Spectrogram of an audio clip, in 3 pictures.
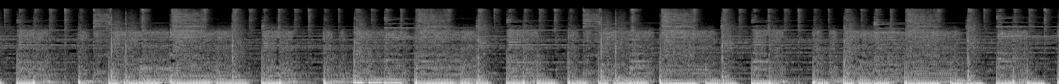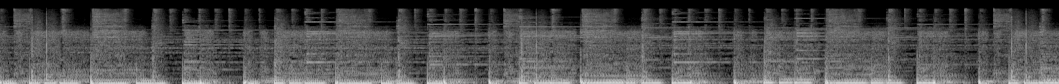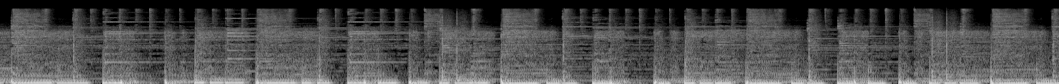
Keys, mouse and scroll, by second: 0.4 a, 0.7 middle click, 1.7 alt+right click, 1.9 x, 3.1 alt+right click, 3.3 x, 4.6 alt+right click, 4.9 x, 5.8 a, 6.1 middle click, 7.4 Tab, 7.7 scroll down 1, 7.9 shift+middle click, 8.5 Tab, 8.9 middle click, 10.2 alt+right click, 10.7 x, 11.3 middle click, 12.4 alt+right click, 12.7 x, 13.2 a, 13.5 middle click, 13.9 shift+middle click, 14.3 scroll up 2, 14.5 scroll down 1, 14.6 scroll up 1, 14.7-15.1 scroll down 3, 15.1 shift+middle click, 15.4 scroll up 1, 16.0 alt+right click, 16.7 alt+right click, 17.2 alt+right click, 17.6 x, 18.4 alt+right click, 18.8 x, 20.1 alt+right click, 20.3 x, 21.1 alt+right click, 21.7 alt+right click, 22.4 alt+right click, 22.9 alt+right click, 23.2 x, 23.7 middle click, 24.6 middle click, 25.7 alt+right click, 26.1 x, 26.9 alt+right click, 27.2 x, 28.0 alt+right click, 28.3 x, 28.9 a, 29.1 scroll down 1, 29.1 middle click, 29.7 scroll up 2, 30.1 middle click, 30.9 alt+right click, 31.3 x.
